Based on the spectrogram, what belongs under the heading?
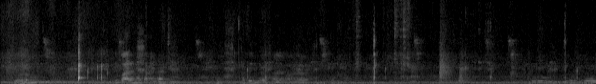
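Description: Quiet room with soft voices and a few sharp, brief catching sounds at irregular intervals, consistent with hiccups.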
